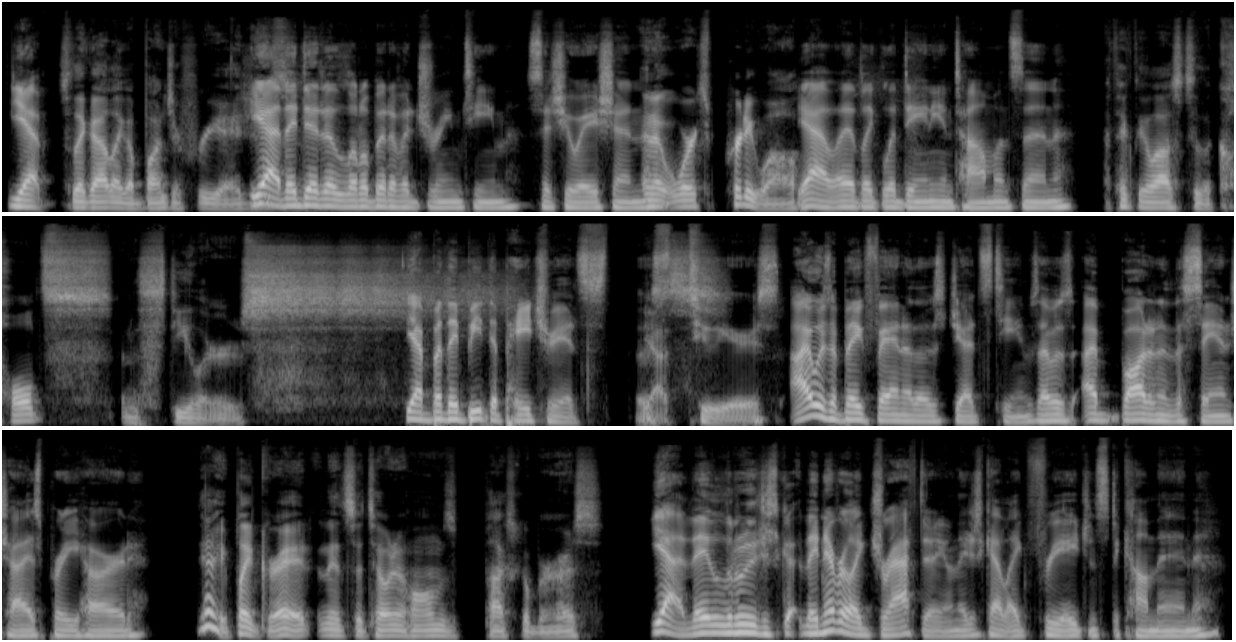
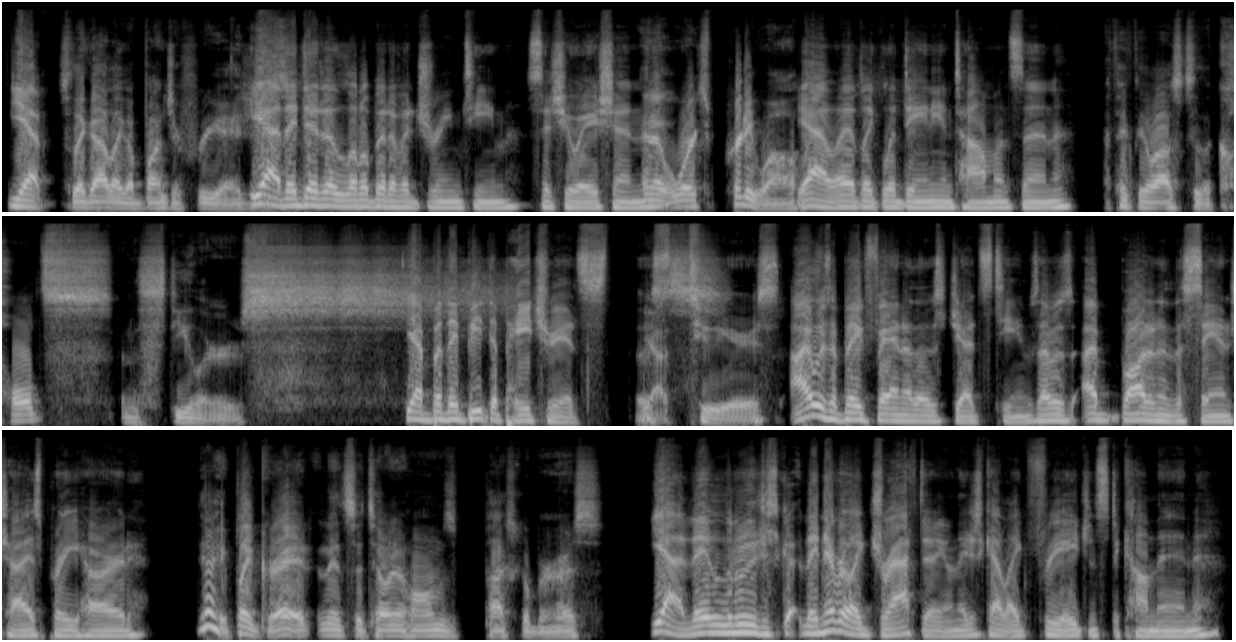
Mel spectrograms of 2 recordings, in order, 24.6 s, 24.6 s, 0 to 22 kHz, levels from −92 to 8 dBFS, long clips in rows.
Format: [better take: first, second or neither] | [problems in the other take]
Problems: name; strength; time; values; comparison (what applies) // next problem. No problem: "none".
first | distortion; slight; 10 dB below the speech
